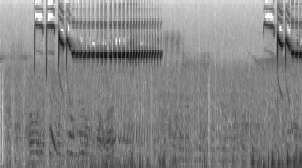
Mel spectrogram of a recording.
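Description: A small songbird singing: a few sharp, steeply rising and falling whistled notes, then a fast, even trill at one pitch lasting almost two seconds. A new phrase starts near the end.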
